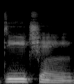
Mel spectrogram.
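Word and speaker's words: DXChain: a massive, massive dump, is DeChain. I don't know why the X is silent, but it is.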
